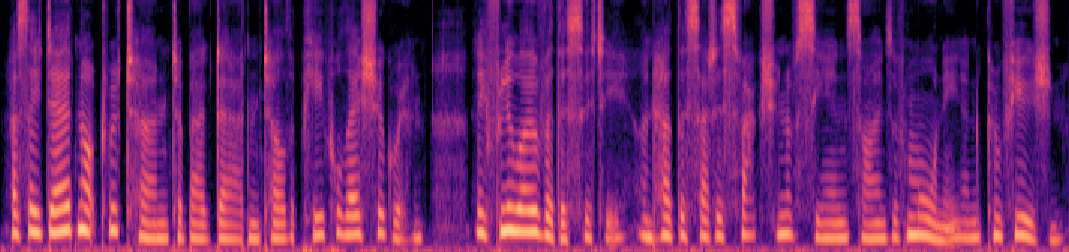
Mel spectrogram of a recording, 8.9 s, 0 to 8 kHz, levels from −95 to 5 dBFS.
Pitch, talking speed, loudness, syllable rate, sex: 200 Hz, 195 wpm, -18 LUFS, 5.1 syllables/s, female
